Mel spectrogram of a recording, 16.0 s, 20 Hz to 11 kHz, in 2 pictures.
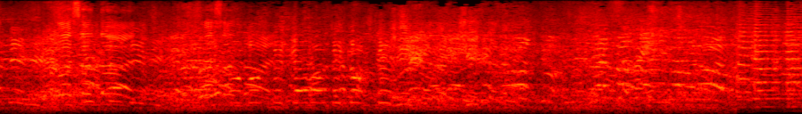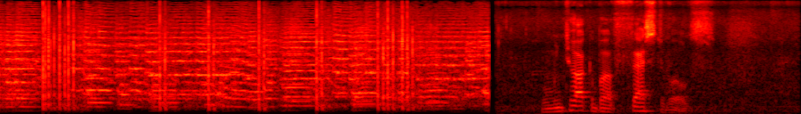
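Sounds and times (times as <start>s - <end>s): crowd voices: 0.0s - 12.4s
music playing: 6.5s - 13.0s
firecracker bangs: 8.4s - 12.4s.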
